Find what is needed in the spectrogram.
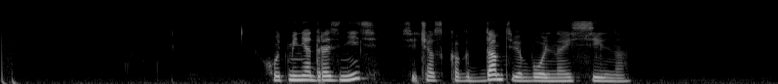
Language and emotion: Russian, angry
